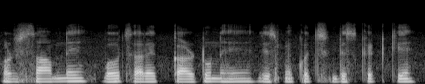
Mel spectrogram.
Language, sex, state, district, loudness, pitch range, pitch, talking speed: Hindi, male, Arunachal Pradesh, Lower Dibang Valley, -17 LUFS, 130-140 Hz, 135 Hz, 140 wpm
